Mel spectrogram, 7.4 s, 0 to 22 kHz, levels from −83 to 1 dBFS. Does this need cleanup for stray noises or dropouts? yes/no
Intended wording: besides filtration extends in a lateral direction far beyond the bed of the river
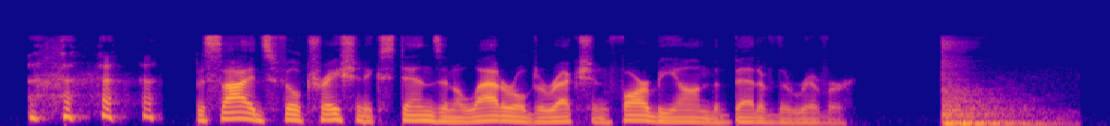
yes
